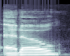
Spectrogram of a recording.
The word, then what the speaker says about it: Edo: Originated in Japan during the Edo period, or I think it's actually pronounced Edo period, which was from 1603 to 1868.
